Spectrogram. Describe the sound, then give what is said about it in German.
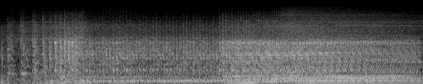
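Heavy road-rail excavator engine running at track work: a loud, steady diesel drone with a low rumble that holds throughout and grows slightly stronger partway through. “Wenn die Gleisbauer unterwegs sind, dann nicht alleine, sondern immer mit schwerem Gerät. Zum Beispiel mit Baggern, die auf Straßen und auf Schienen fahren können.”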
